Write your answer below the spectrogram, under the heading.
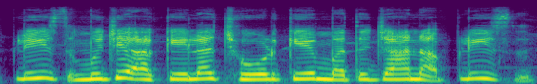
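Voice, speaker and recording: A woman's voice: high-pitched, fairly even intonation, normal speed, no room sound, natural voice. A woman voicing a frightened young woman locked in a room, who pleads tearfully and keeps saying "please". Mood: tearful pleading.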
